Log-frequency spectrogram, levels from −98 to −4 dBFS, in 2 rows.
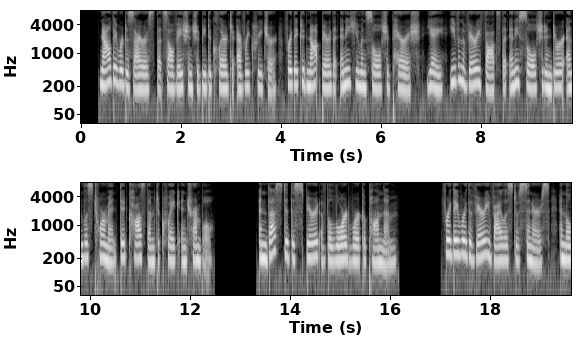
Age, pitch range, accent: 30-49, 170-210 Hz, American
